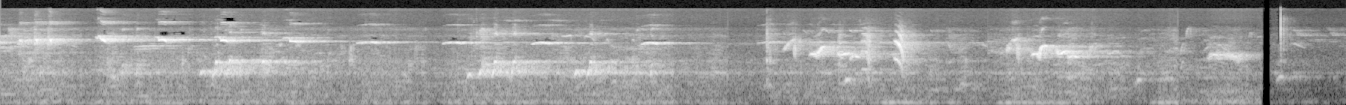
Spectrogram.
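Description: Birdsong sound effect: a small bird chirping and twittering in quick runs of short, high calls. The calls get busier in the second half and stop abruptly shortly before the end.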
